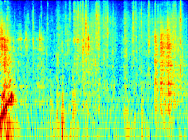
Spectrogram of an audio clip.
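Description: Clear plastic craft-supply bag crinkling faintly as it is handled and moved, in small scattered rustles.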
